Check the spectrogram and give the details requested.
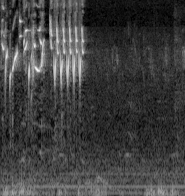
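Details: Wild European goldfinch in field-style song: mixed twittering whistles followed by six evenly spaced chirps, then quiet with a low background hum and soft rumbles.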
